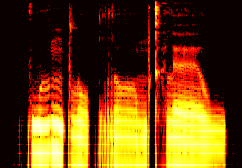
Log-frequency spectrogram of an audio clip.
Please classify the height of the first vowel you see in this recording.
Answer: high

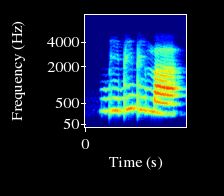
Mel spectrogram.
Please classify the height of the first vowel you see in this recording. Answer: high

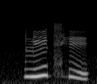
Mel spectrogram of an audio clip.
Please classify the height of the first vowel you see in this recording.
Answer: mid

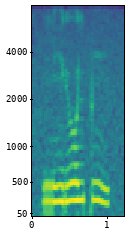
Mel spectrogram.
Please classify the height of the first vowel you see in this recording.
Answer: high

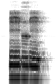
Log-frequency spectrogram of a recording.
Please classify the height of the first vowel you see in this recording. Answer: high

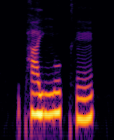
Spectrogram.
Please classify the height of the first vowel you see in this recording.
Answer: low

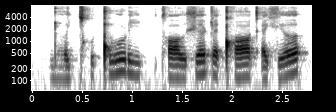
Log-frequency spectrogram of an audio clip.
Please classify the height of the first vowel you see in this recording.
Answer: mid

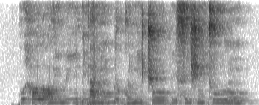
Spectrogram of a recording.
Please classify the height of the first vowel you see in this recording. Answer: high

